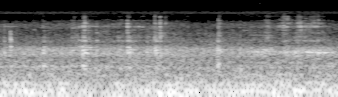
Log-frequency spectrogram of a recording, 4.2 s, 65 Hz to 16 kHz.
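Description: A few faint clicks and scrapes as an iron searcher on a long staff is worked inside the bore of a 4-pounder field gun, checking it after firing, over a low steady rumble.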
